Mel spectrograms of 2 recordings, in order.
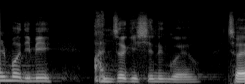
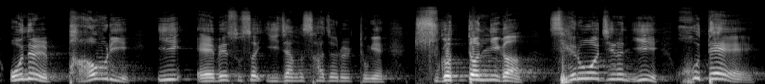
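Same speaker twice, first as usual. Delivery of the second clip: emphatic preaching; 3 semitones higher, 8 dB louder than usual. Acted. Preacher announcing Paul's great reversal, emphatic proclamation. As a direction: hammer out each key word to the congregation.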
